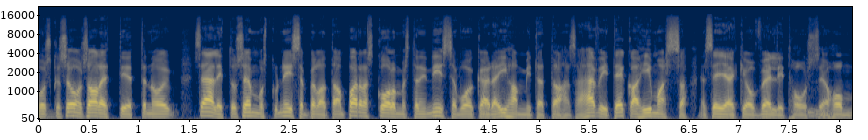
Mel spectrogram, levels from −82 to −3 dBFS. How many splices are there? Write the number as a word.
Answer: two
